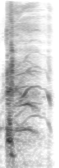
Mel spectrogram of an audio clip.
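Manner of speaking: shrill giggle burst; high laugh breaking through; high squeaky laugh. Real, not acted. Breaks after wail.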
